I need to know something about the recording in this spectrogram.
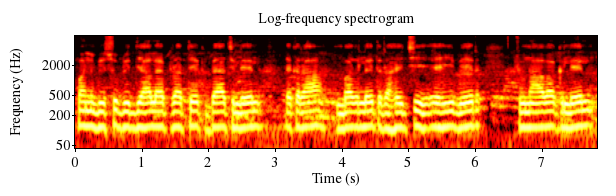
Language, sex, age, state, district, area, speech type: Maithili, male, 45-60, Bihar, Madhubani, rural, read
